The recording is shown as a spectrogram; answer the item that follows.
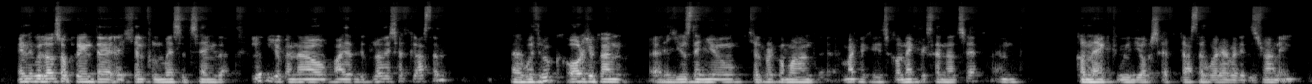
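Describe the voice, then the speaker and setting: A man with a medium pitch speaks at a fairly quick pace in a somewhat breathy voice, his intonation monotone and flat. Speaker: software engineer presenting. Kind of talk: technical presentation. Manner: fast.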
